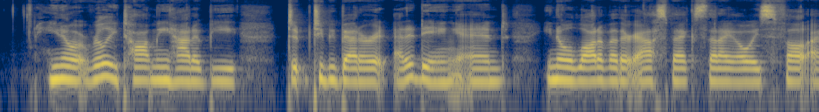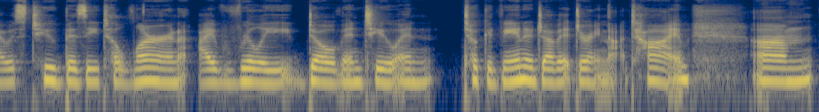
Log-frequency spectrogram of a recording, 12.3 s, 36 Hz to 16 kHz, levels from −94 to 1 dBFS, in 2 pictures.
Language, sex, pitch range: English, female, 190-215 Hz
